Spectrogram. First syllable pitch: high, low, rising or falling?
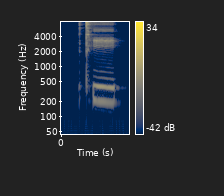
low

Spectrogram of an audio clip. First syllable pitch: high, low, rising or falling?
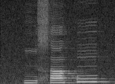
low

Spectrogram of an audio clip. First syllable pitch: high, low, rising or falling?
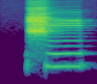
high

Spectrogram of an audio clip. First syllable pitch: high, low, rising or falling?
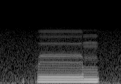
low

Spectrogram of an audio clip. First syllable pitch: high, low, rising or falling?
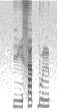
low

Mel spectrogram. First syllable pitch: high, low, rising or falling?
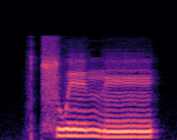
high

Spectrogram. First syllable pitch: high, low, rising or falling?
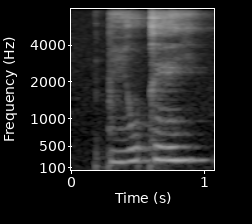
rising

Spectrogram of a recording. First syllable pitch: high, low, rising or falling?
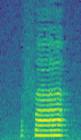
high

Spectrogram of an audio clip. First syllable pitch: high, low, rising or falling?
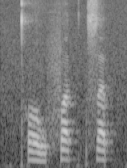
low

